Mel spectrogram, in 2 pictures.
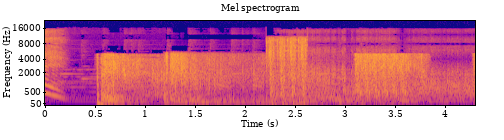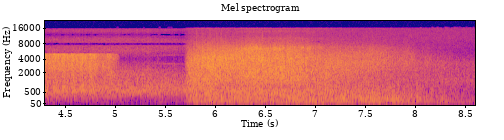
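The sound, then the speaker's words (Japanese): Rapid automatic gunfire from a volley fired on command, arriving as several loud, dense bursts separated by brief gaps and then merging into a longer sustained roar of shots. “おーい、構えて、撃て！”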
